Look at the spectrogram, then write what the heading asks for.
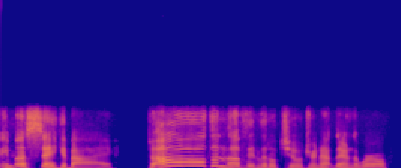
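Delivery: creepy, leering sing-song voice. Signing off the show to the children listening, in a creepy pervert-like voice. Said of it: "I sounded like a pervert all of a sudden".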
